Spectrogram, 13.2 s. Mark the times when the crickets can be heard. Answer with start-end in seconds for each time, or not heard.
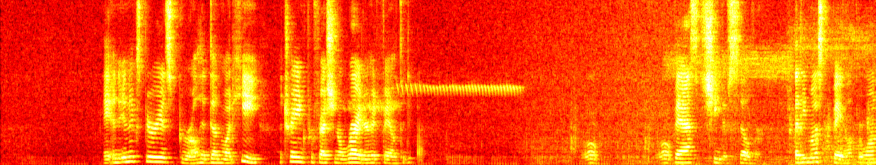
5.1-13.1.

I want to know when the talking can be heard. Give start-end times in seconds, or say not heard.
1.6-6.2, 10.1-13.1.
